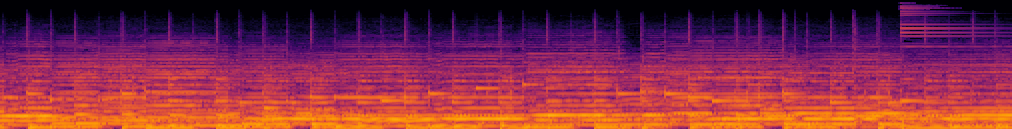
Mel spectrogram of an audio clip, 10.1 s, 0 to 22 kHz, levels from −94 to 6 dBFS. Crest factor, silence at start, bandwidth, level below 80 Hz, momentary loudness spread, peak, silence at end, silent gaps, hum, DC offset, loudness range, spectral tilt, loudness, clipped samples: 12 dB; 0 s; 17 kHz; -24 dBFS; 3 LU; -4 dBFS; 0 s; none; none; under 0.1%; 1 LU; -7.5 dB/octave; -18 LUFS; under 0.1%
